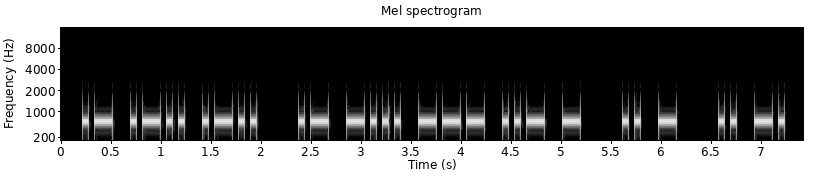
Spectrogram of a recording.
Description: Morse code, heard as a keyed tone, about 20 wpm, 700 Hz. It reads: ALL ABOUT IT IN
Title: Sentences from Top 900 Words 20wpm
